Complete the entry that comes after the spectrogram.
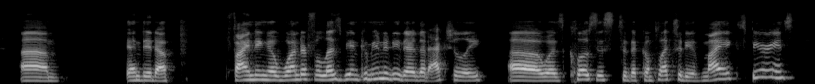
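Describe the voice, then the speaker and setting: A woman with an Israeli accent speaks at a fairly quick pace with lively intonation and a medium pitch. The background is quiet. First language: Hebrew. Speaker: scholar. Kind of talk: casual chat. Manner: halting.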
